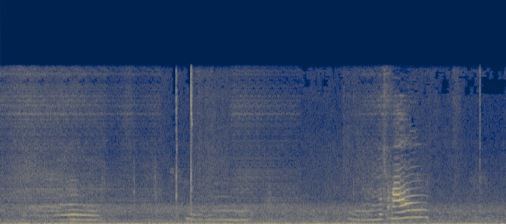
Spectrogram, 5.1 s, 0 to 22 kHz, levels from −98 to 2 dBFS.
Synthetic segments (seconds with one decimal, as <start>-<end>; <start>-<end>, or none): 0.0-1.6; 2.3-3.0; 3.6-4.1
